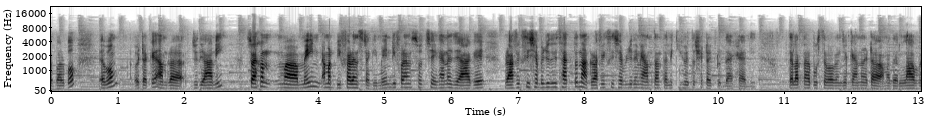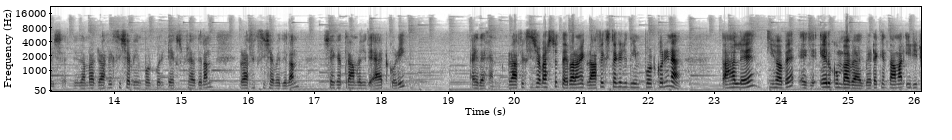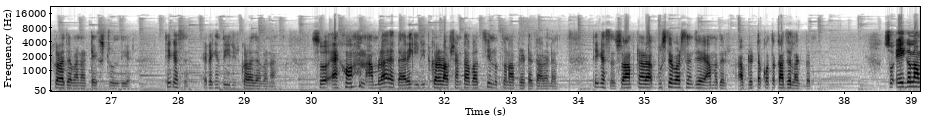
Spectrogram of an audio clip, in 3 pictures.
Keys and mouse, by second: 1.0 click, 3.2 click, 9.4 click, 10.1 click, 10.8 click, 11.0 Delete, 12.2 Delete, 12.2 click, 13.1 click, 14.6 click, 15.5 click, 17.6 click, 20.8 click, 22.8 click, 25.4 click, 27.3 t, 27.8 click, 27.8 t, 29.6 click, 29.6 t, 30.1 click, 30.1 t, 30.8 click, 33.3 Delete.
